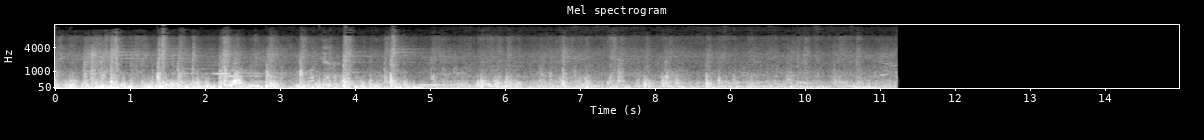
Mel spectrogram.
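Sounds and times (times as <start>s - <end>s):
train rumbling: 0.0s - 11.2s
wheels clicking over rail joints: 0.0s - 11.2s.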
